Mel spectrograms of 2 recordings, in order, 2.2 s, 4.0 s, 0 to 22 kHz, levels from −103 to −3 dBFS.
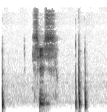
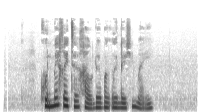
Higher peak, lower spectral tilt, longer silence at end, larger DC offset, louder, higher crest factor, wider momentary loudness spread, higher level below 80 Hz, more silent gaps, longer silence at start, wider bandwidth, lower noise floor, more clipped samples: first, -4 dBFS vs -14 dBFS; second, -1 dB/octave vs -7 dB/octave; second, 0.4 s vs 0.9 s; neither; first, -25 LUFS vs -30 LUFS; first, 24 dB vs 18 dB; second, 12 LU vs 15 LU; about the same, -70 dBFS vs -74 dBFS; neither; second, 0.05 s vs 0.85 s; first, 16.5 kHz vs 11 kHz; about the same, -67 dBFS vs -69 dBFS; neither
